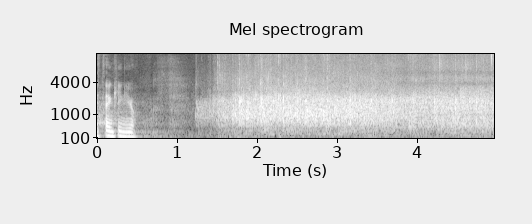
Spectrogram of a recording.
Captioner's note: applause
